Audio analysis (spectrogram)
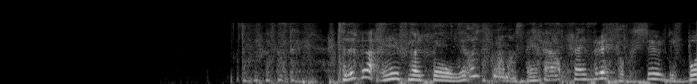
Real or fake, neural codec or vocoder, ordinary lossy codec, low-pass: fake; codec, 24 kHz, 0.9 kbps, WavTokenizer, small release; none; 7.2 kHz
